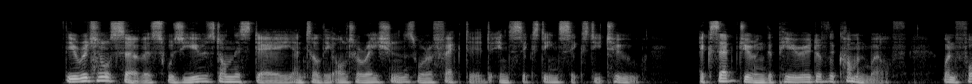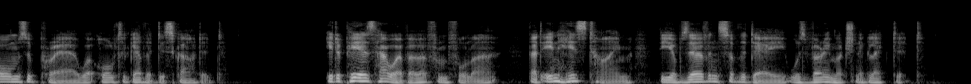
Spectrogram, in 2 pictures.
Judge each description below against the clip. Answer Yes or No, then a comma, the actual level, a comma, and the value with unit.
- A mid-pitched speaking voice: No, low, 100 Hz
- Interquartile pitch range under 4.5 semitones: No, average, 5.3 semitones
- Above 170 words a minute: No, average, 145 wpm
